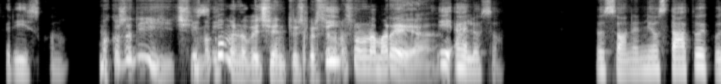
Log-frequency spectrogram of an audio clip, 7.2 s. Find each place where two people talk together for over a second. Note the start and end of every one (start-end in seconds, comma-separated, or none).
none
